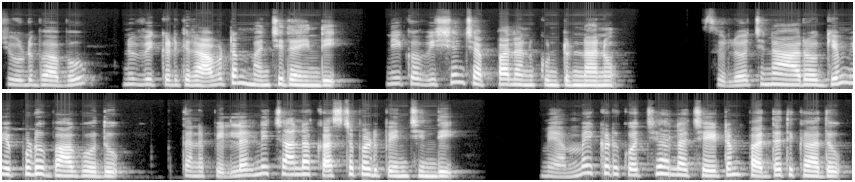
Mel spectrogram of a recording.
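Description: A woman's voice: fairly high pitch, moderate pace, a little mellow, lightly acted. A woman reading a blunt, lecturing neighbour woman. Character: blunt neighbour woman, irritable then polite.

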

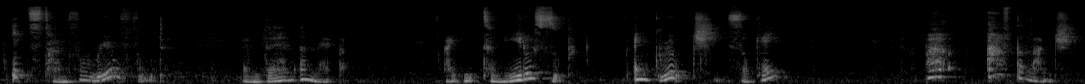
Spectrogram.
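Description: A very animated woman with a lowish voice reads a children's picture book as an expressive bedtime story. Her phrasing is dramatic and deliberate, with words drawn out. The room echoes and there's faint background noise.

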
